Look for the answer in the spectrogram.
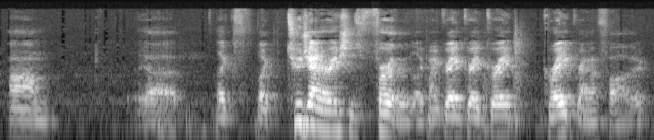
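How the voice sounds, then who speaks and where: A man's voice: mid-range voice, fairly bright tone, slight background noise. A young man hosting a casual podcast chat, rambling with many fillers and restarts. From Canada. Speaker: podcast host. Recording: echoey room.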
